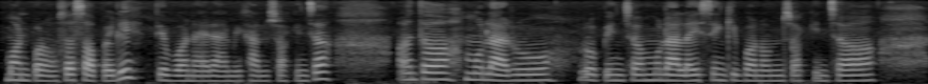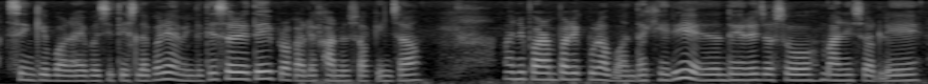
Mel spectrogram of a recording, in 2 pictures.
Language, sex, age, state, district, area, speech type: Nepali, female, 30-45, West Bengal, Kalimpong, rural, spontaneous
